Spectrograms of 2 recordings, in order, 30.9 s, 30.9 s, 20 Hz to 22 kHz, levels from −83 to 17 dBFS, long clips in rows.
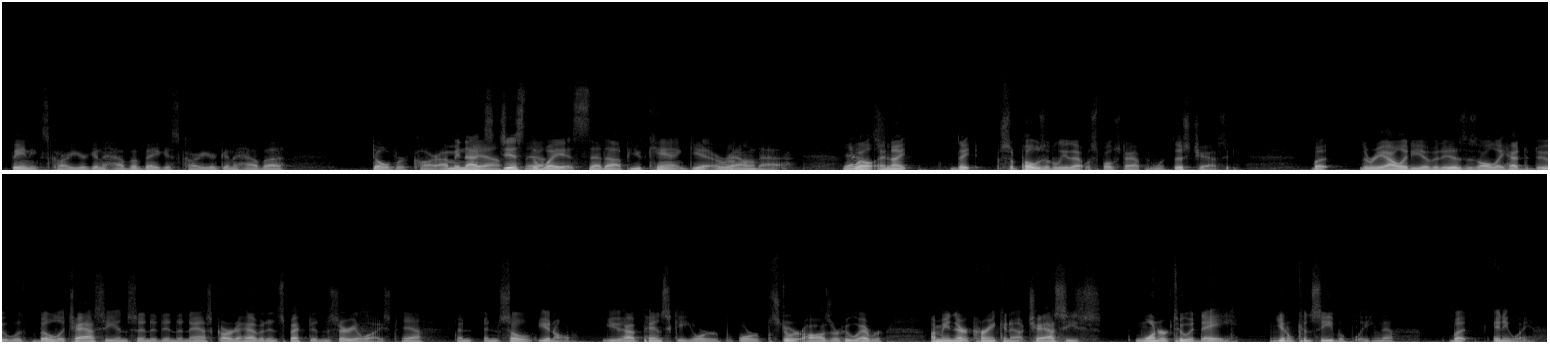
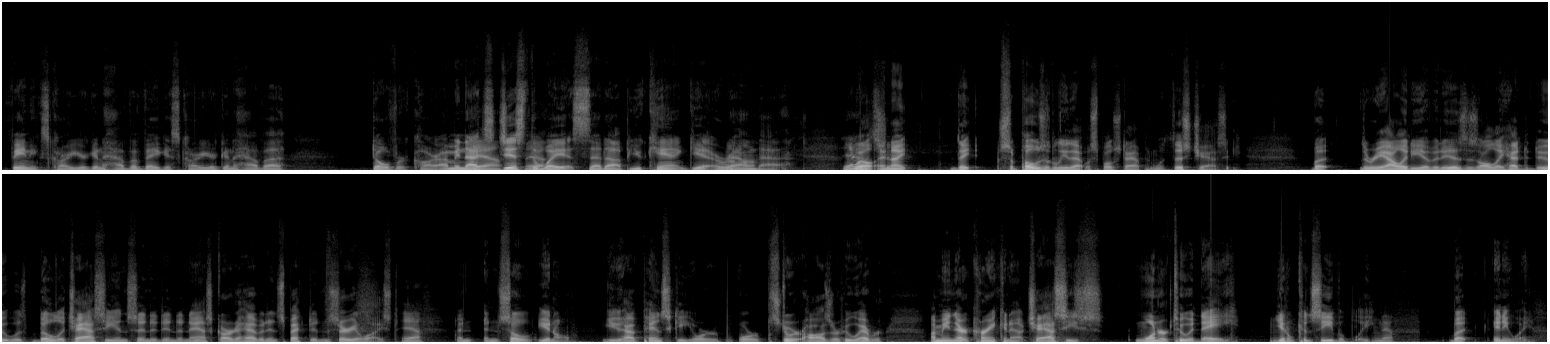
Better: second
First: muffled; very; fading above 2 kHz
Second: none

